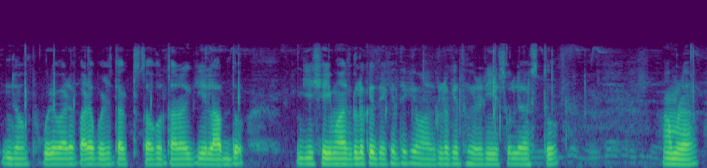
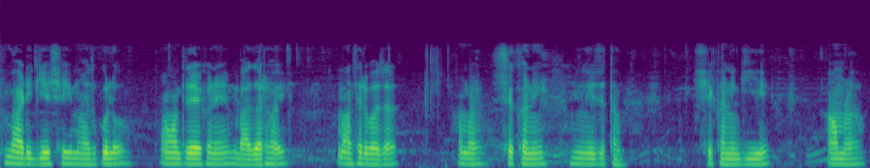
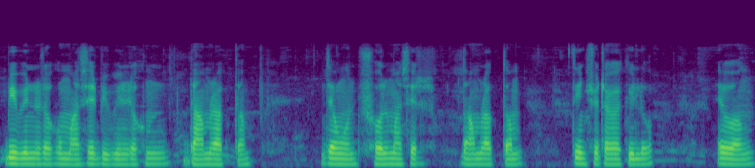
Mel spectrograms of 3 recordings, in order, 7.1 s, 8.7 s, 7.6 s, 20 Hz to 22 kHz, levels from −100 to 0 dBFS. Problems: background sounds at intervals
